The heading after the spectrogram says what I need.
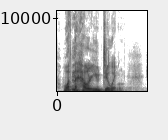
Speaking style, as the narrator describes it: He screamed and cried out

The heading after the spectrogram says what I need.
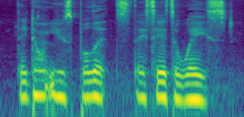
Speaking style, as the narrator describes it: whispered women

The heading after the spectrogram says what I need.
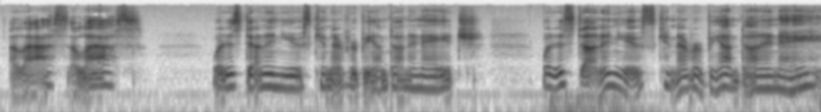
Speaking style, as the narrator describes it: muttering low, but muttering always

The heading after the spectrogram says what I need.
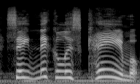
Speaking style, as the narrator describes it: cried out and said

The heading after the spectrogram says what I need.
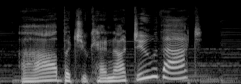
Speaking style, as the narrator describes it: cried Daddy Longlegs suddenly

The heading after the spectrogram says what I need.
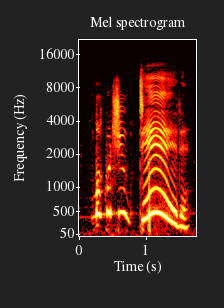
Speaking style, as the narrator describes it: shouted Levi and Ivy together

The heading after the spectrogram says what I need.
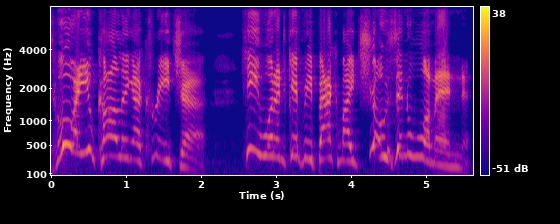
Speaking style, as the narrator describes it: In the most like Joker voice possible, Ernest screeches

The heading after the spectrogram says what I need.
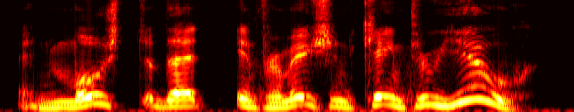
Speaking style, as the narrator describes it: he cried

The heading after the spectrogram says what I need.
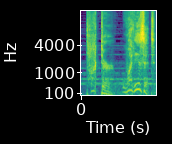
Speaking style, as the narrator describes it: whispered

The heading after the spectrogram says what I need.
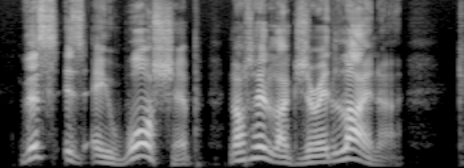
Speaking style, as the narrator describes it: Cassidy snapped

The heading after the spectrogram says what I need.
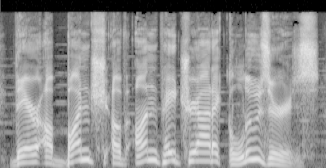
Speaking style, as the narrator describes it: Piers Morgan says

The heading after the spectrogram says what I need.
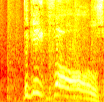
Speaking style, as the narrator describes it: yelled

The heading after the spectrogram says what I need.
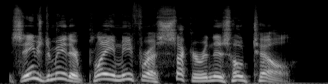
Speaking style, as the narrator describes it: he cried

